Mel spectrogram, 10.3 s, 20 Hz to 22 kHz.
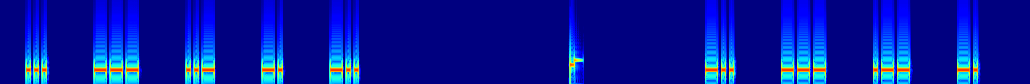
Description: Morse code, heard as a keyed tone, about 30 wpm, spaced as for 14 wpm, 700 Hz. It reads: SOUND DOWN
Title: 4x Character Spacing - Top 100 Words - 30wpm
